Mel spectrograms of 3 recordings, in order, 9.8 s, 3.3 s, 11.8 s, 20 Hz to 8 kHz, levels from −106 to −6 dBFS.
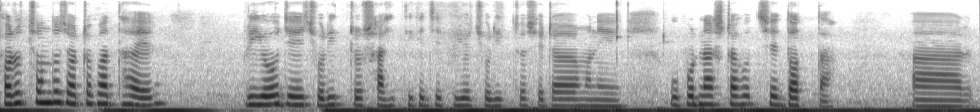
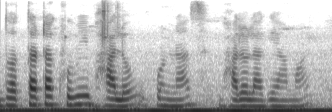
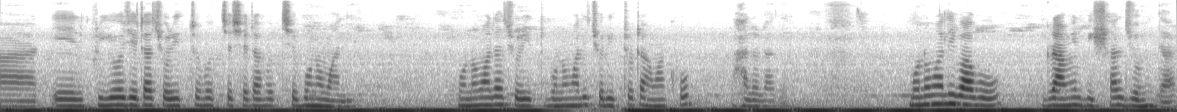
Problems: none marked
